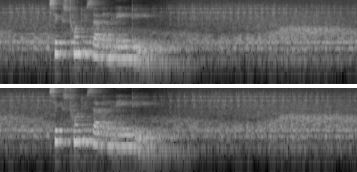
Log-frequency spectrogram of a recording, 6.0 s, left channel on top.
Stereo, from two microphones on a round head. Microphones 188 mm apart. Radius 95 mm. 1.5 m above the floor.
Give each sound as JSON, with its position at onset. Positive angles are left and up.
{"t": 0.8, "sound": "a woman speaking", "side_deg": 20, "distance_m": 1.9}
